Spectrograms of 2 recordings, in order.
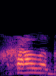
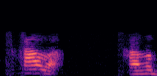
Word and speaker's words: challah: You do not call challah bread challah bread. It's challah bread.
